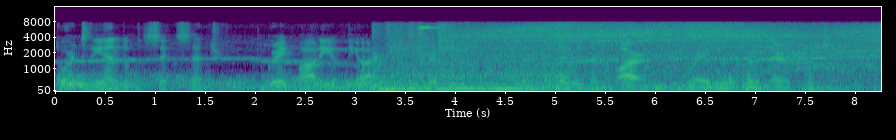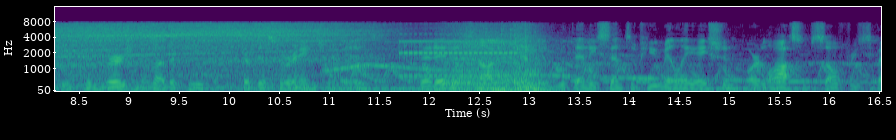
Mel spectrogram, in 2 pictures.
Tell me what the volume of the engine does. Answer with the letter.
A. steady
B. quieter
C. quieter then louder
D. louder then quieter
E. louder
A.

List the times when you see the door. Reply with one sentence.
You can hear the door from 3.1 to 5.2 s and from 12.1 to 13.3 s.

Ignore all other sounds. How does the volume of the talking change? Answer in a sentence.
The volume of the talking stays about the same.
